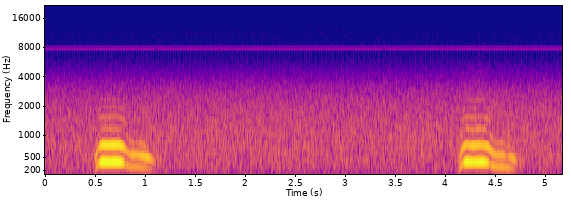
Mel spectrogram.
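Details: Two low hoots about three and a half seconds apart from a Eurasian eagle-owl of a pair at sunset, trail-camera recording; each one rises, holds and falls away in steps, with quiet between them.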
